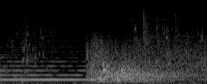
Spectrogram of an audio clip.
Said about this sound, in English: He walks to the sink, turns on a tap, and leans over to splash water onto his face.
